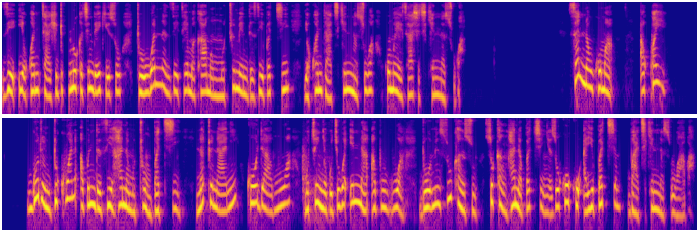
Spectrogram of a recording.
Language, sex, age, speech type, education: Hausa, female, 15-29, spontaneous, tertiary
